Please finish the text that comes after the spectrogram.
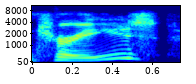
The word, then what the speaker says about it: three: You do know I that didn't know deer grew on trees. you do know that in military phonetic speech, the number 3 is pronounced tree.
